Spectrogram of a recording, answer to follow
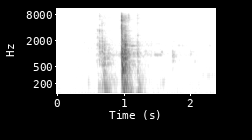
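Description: Two quick clicks on the computer as the query is run, a softer one and then a sharper, louder one about a second in.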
